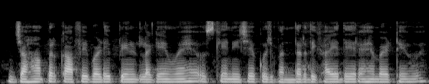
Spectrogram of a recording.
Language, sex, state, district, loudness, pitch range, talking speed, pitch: Hindi, male, Uttar Pradesh, Lalitpur, -19 LUFS, 120-125 Hz, 250 wpm, 120 Hz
